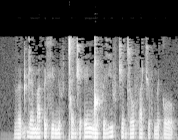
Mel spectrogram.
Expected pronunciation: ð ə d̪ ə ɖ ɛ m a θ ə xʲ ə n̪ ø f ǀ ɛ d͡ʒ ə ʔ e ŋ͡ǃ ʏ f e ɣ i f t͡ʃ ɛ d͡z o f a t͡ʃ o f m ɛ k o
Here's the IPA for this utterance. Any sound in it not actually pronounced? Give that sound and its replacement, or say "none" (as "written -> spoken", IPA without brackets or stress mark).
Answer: ʏ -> ə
